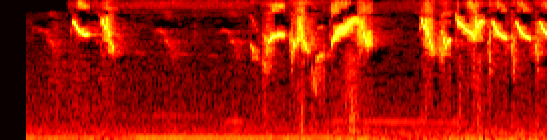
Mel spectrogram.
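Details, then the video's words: Black-throated canary singing energetically as a tutor recording for training songbirds: short bursts of high chirps and sweeping whistles after a quiet start, a brief pause, then quick bright notes, over a faint low hum. "blacktroath gacor cocok untuk masteran"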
